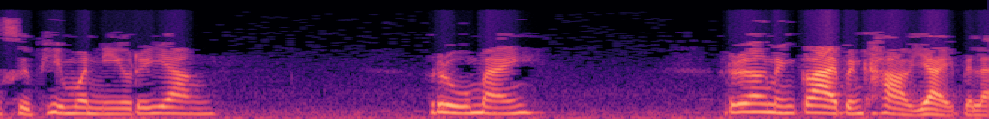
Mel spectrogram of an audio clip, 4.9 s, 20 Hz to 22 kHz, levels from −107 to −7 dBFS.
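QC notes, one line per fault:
Throughout, WMA compression: ringing, washy hiss breathing with the speech and nothing above 15.5 kHz; likely coarse quantisation smeared over long transform blocks, which fits roughly 24 kbps.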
